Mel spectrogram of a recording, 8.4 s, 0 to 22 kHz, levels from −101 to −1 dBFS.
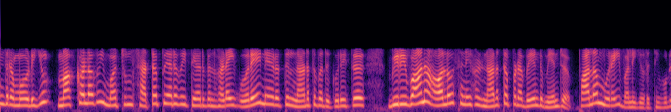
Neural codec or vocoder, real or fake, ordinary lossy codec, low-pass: codec, 16 kHz, 2 kbps, X-Codec, HuBERT features, trained on LibriSpeech; fake; none; 3.6 kHz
